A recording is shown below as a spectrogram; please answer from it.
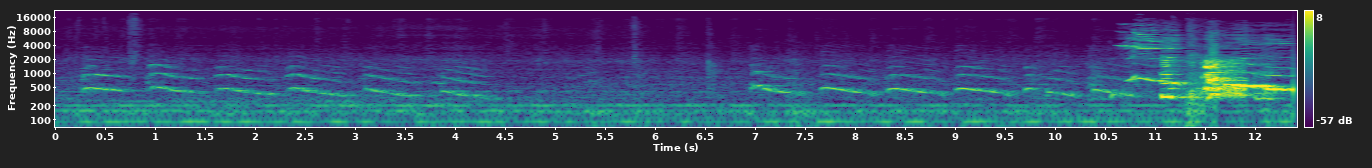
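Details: Playful 21-month-old Saint Bernard named Bruno gives a quick run of short falling whimpers, about two per second, pausing briefly before resuming, then ending in a loud, harsh bark-like outburst.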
